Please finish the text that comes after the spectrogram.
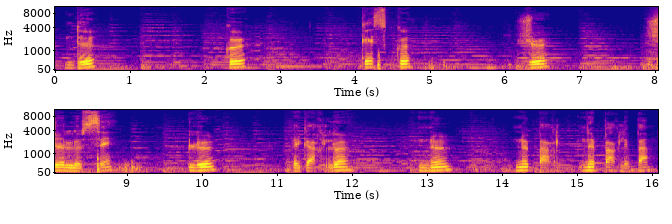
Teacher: La E est arrondie.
